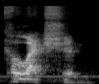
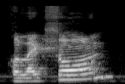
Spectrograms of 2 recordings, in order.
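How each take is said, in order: First: It is pronounced with English sounds. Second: It is pronounced with Spanish-like sounds. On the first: The speaker calls it right. "vamos a decir collection" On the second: The speaker calls it wrong. "Vamos a decir collection. No"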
